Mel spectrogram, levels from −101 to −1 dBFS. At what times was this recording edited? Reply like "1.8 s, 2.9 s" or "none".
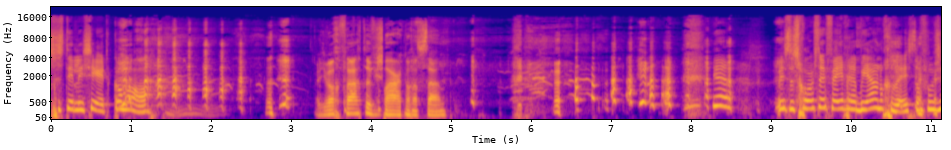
4.1 s, 4.5 s, 10.1 s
